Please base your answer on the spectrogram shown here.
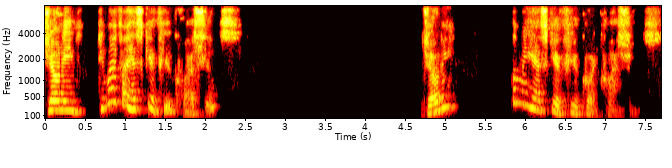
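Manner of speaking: fair-minded, reasonable tone. Showing how to mix up tone when questioning joni: reasonable-person tone. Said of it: "lead with reasonable person".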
